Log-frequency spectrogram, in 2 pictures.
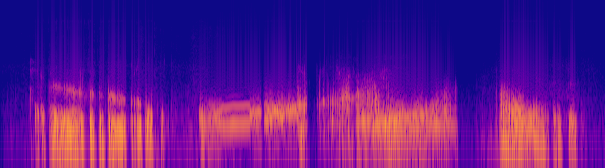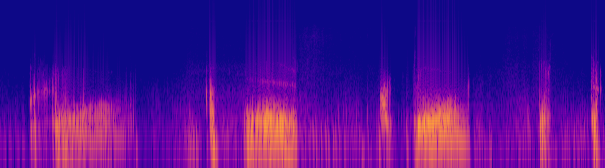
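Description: Irregular low gurgling and rumbling bursts with occasional squeaky tones and pauses; loud stomach growling.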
